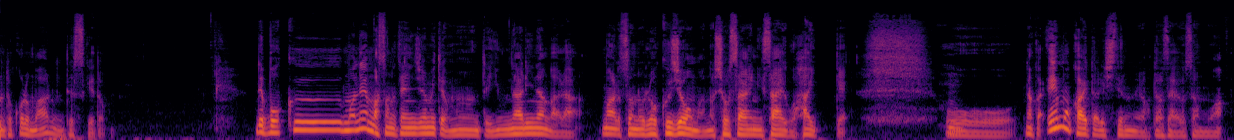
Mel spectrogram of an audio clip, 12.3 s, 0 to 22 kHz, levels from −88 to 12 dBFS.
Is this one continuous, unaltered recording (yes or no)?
yes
